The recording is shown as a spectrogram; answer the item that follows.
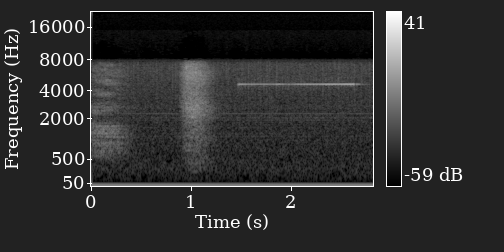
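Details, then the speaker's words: A short, forceful breath out into a PiKo-1 peak flow meter, then a long, steady beep: the meter's error flag because the exhalation was too short for the one-second (FEV1) measurement. "and you can hear a change in the beep it's a longer beep and you'll uh you can see that the number has an exclamation mark behind it so the machine has flagged that as something that we haven't done quite right"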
